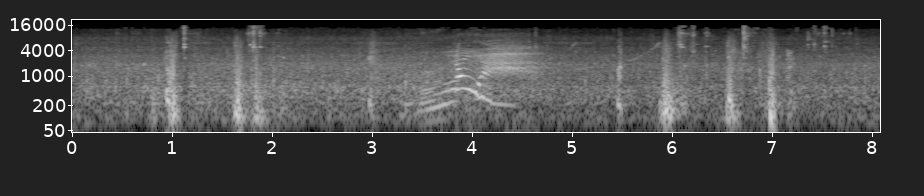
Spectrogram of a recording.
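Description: Blows and footsteps thud sharply during a fight.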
